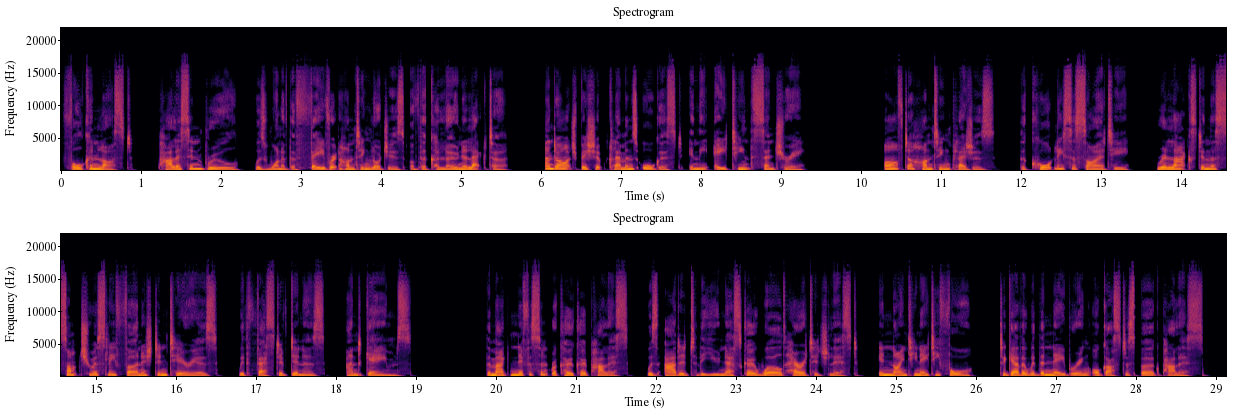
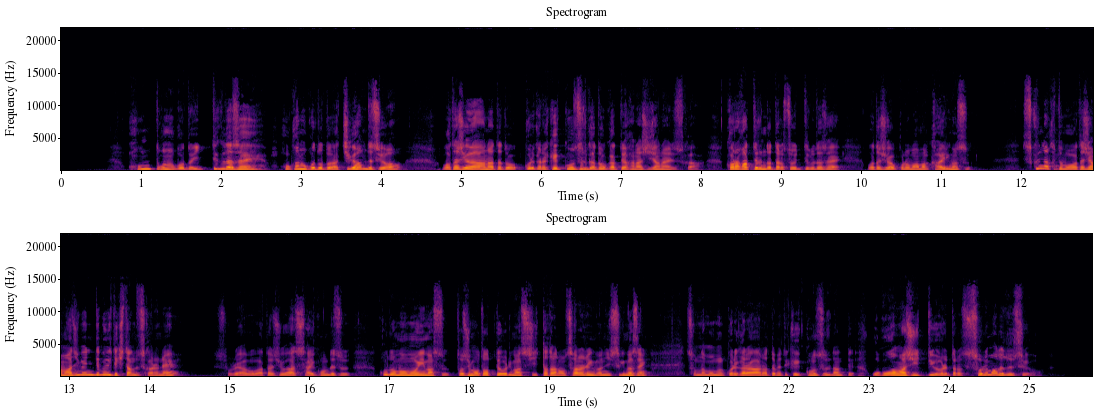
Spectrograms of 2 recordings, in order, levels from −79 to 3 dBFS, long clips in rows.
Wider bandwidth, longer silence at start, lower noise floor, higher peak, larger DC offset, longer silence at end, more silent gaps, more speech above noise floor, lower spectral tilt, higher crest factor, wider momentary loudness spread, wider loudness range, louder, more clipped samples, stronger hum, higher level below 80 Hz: second, 18 kHz vs over 20 kHz; second, 0.05 s vs 0.85 s; first, under -90 dBFS vs -73 dBFS; about the same, -6 dBFS vs -8 dBFS; neither; second, 0.25 s vs 0.75 s; neither; first, over 66 dB vs 47 dB; about the same, -4.5 dB/octave vs -5.5 dB/octave; about the same, 20 dB vs 20 dB; about the same, 10 LU vs 12 LU; about the same, 3 LU vs 4 LU; first, -24 LUFS vs -27 LUFS; neither; neither; about the same, -68 dBFS vs -66 dBFS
